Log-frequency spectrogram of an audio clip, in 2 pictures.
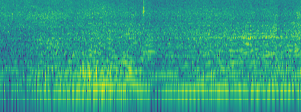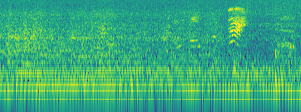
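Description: Loud, steady drone of a blimp's engines during takeoff, heard from the swaying passenger cabin, their deep humming tone rising and shifting slightly as they rev up, continuing for the whole stretch with a brief higher whine near the end.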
